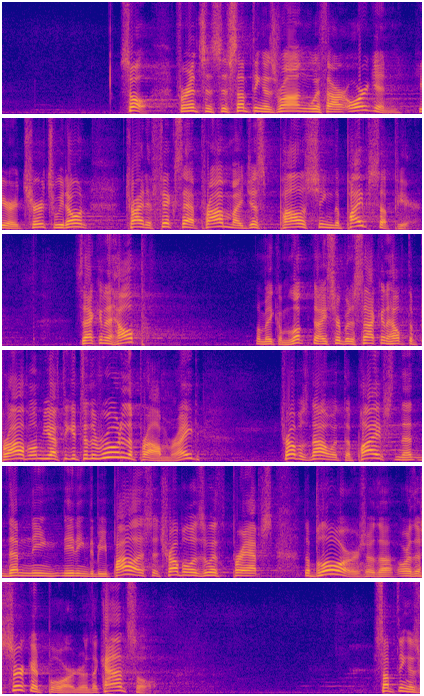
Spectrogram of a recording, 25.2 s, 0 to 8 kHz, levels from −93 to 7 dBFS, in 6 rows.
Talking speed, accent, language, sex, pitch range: 200 wpm, American, English, male, 165-230 Hz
